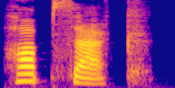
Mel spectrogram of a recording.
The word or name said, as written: hopsack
